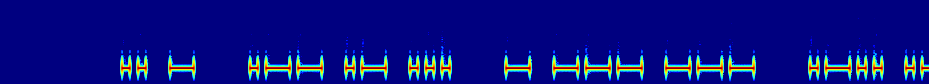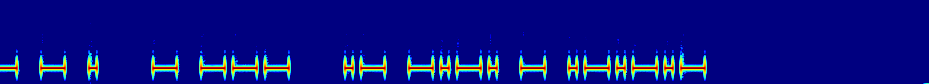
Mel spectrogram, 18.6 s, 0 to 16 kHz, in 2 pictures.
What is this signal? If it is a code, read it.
Morse code, heard as a keyed tone, about 15 wpm, 700 Hz. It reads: IT WAS TOO LATE TO ACT.
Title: Sentences from Top 1000 Words - Review Part 1 - 15wpm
